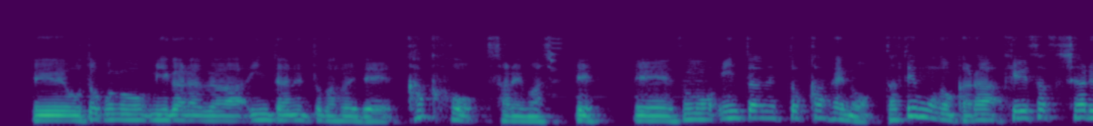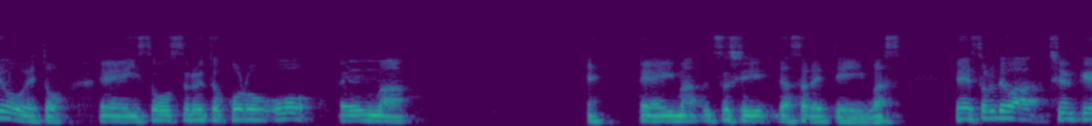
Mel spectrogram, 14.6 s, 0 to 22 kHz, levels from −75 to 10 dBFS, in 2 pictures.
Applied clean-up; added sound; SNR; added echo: neural mask model DeepFilterNet 3.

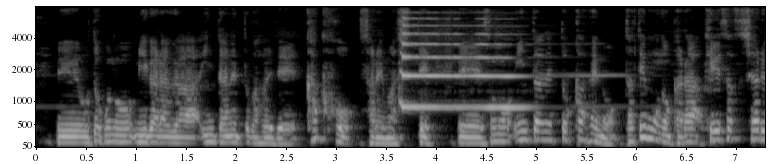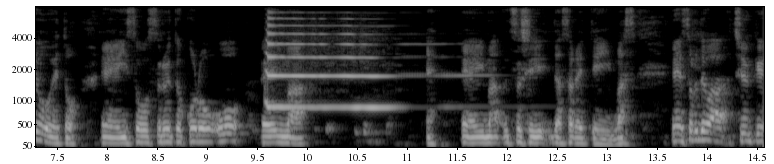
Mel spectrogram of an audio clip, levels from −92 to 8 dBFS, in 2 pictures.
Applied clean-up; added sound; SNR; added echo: classical method WPE with log-MMSE.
